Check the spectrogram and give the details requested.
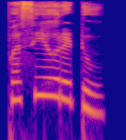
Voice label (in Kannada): "ಪಸಿಯೊರಟು", Kannada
